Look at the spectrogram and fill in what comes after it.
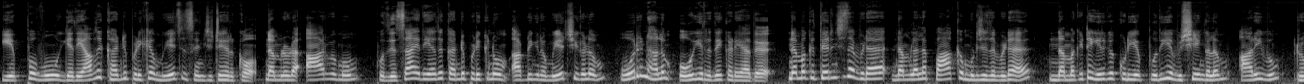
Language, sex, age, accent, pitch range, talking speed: Tamil, female, 20-39, native, 205-260 Hz, 45 wpm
